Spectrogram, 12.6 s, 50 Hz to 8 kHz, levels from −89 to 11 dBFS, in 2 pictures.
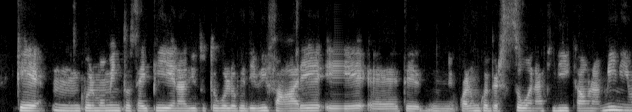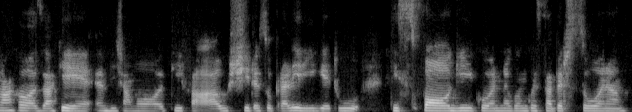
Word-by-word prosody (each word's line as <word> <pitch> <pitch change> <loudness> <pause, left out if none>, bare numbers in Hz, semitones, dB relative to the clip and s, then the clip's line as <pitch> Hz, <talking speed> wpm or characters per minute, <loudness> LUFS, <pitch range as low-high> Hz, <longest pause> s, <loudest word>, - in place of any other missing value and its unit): che, 180 -3 +5
mhmm, 185 -4 -1
in 180 - 0
quel 180 0 +2
momento 180 0 +1
sei 170 -1 0
piena 180 -2 +3
di 170 +1 -1
tutto 175 +1 -5
quello 175 0 +2
che 175 - 0
devi 175 +3 +2
fare 175 +1 +2
e 165 +1 0
e 160 0 -3
te 160 -2 -1
mhmm, 160 -1 -7
qualunque 175 +3 0
persona 175 -1 -1
ti 170 +1 -8
dica 180 -1 0
una 170 -1 -2
minima 195 -3 +2
cosa 175 -3 0
che, 170 -3 +2
ehm, 180 - -6
diciamo, 165 -1 -7
ti 180 -1 -5
fa 170 -1 0
uscire 175 0 -1
sopra 170 -1 -3
le 190 - +1
righe, 170 -1 -2
tu 170 -1 -2 0.3
ti 185 - -1
sfoghi 180 0 +3
con 175 0 -4
con 170 0 -6
questa 170 0 -3
persona. 170 -1 -2
175 Hz, 190 wpm, -22 LUFS, 170-180 Hz, 0.3 s, che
